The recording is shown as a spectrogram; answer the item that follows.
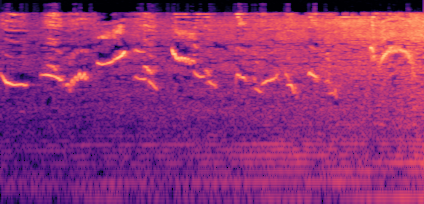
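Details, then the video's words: Oriental magpie-robin song of looping, slurred whistles that rise and fall in quick succession over a loud constant background drone. "dengarkan kicauKACER INI"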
